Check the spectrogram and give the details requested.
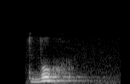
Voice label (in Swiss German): "woch", alsace; meteo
